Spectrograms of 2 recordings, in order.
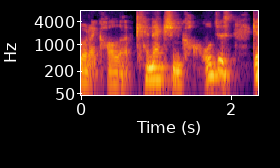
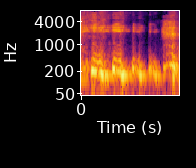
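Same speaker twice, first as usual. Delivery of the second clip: laughing; 7 semitones higher than usual. Real, not acted. Laughs at own explanation.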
